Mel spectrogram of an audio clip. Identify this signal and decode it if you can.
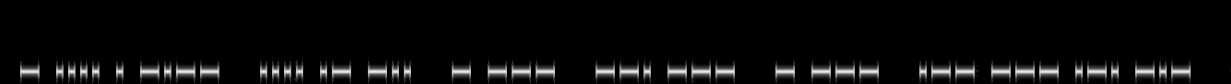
Morse code, heard as a keyed tone, about 20 wpm, 600 Hz. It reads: THEY HAD TO GO TO WORK
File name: the old man and the sea part 2 20wpm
